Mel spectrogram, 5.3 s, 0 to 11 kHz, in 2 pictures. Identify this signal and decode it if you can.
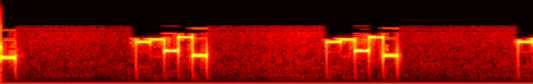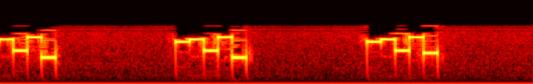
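Five-tone selective call (ZVEI), heard as quick runs of five tones, tones of about 70 ms. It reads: 89402 89402 89401 89401 89403
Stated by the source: ZVEI five-tone selective call received by SDR.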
